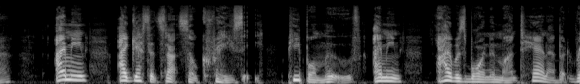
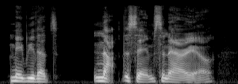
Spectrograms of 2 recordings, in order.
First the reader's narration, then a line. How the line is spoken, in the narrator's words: chuckled Lorna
